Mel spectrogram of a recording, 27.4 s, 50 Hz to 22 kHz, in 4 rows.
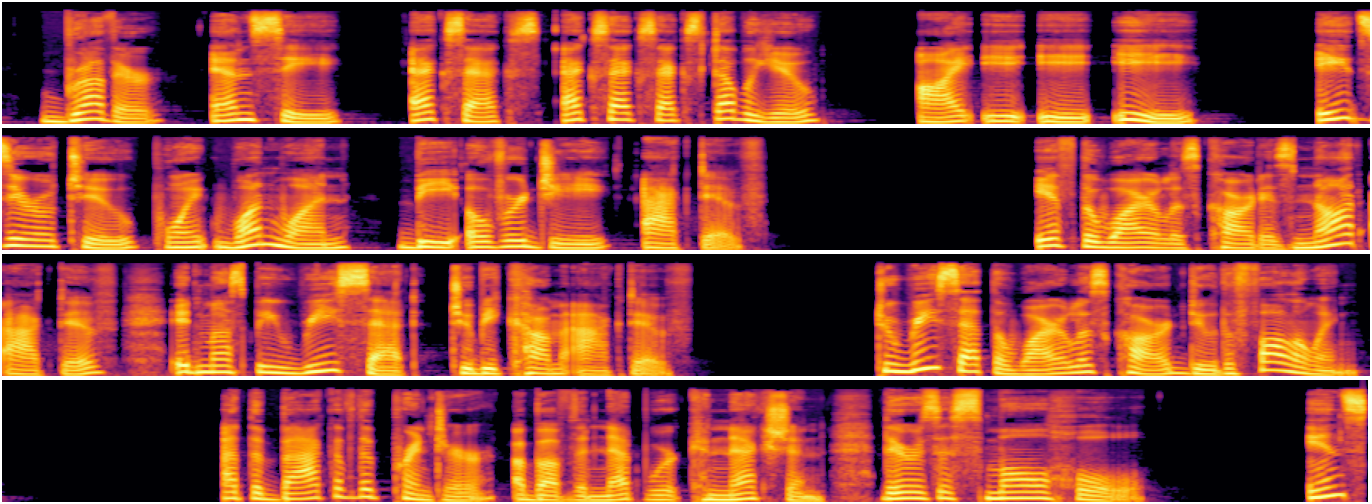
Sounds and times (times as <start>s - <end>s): Speech: 0.2s - 6.0s, 6.6s - 10.7s, 12.1s - 17.2s, 18.1s - 20.6s, 21.7s - 26.3s, 27.1s - 27.3s.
